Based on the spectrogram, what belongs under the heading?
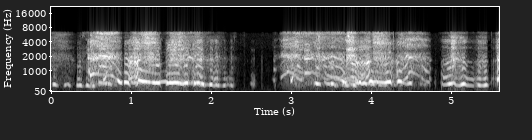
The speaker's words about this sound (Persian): بس از دگه گریه نکو، بیا کمی او دارید ….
